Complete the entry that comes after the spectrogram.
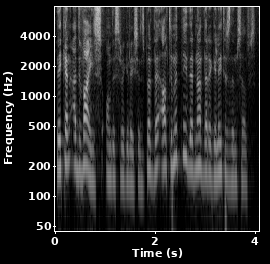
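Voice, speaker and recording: Male seminar trainer, high-set voice, soft mellow tone, explanatory, frequently checks that listeners follow. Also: fast talker. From Yemen. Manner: checks understanding with frequent "okay?" and "right?". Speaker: trainer and Islamic finance expert.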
